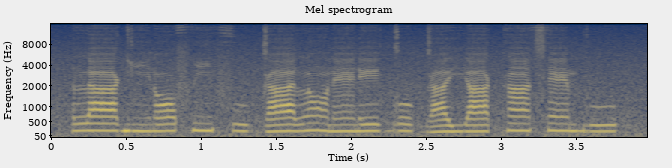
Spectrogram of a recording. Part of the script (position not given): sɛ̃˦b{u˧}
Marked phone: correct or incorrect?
correct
